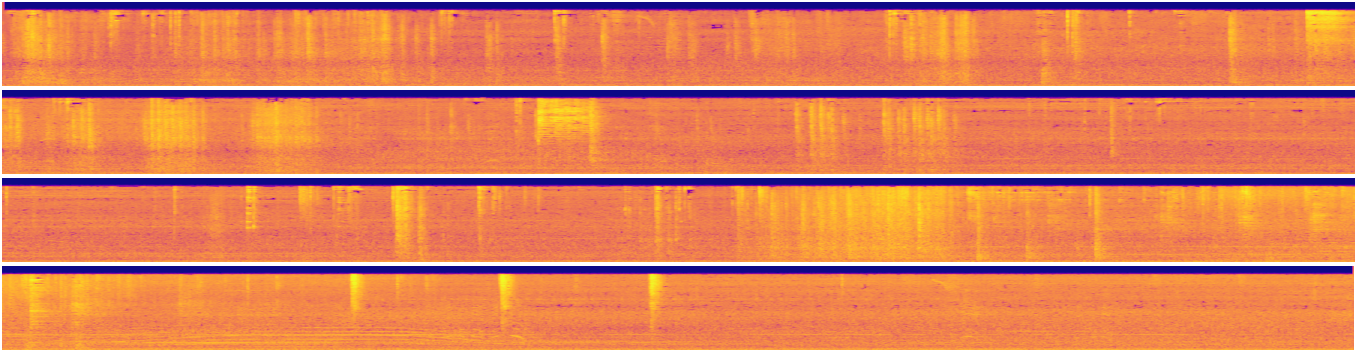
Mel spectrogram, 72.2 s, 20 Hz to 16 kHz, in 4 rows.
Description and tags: Engine of port crane moving loads around, chains and metal rods falling to the ground. Shure WL183 capsules, Fel preamp, Olympus LS10 recorder. Recorded in the port of Seville during the filming of the documentary 'El caracol y el laberinto' (The Snail and the labyrinth), directed by Wilson Osorio for Minimal Films. Thanks are due to the port authority for permission to access the site to record, and to the harbor workers for help
docks, engine, field-recording, filming, harbor, industrial, metal, port, south-spain, steel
